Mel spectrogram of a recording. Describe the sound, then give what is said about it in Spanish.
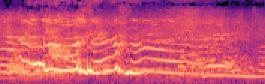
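A child sobs and wails in wavering, high-pitched cries, from a recording of children separated from their parents under a zero-tolerance immigration policy. The crying is steady and fairly loud throughout. “No llores.”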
